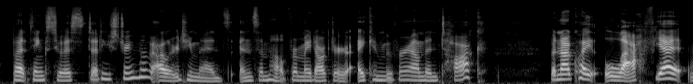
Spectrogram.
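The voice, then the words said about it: Rough, less than stellar voice. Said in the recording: “I've had an intense cough caused by those allergies, and it's been majorly agitated whenever I try to talk ... I still cough occasionally, and you can probably tell my voice sounds less than stellar”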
